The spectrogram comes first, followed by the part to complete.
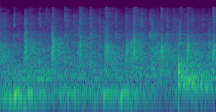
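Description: Audience applauding, with a single thump near the end.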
